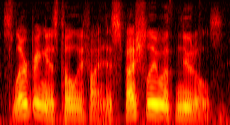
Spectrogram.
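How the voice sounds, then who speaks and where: A woman with a strikingly low voice chats in a dry, close recording. Her delivery is casual and offhand, a little tentative as she gets to her point. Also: fast, a little mellow, no room sound. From China, as an expatriate child. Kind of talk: casual chat.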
